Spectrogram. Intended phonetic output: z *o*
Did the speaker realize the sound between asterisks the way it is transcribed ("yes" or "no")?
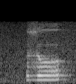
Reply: no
